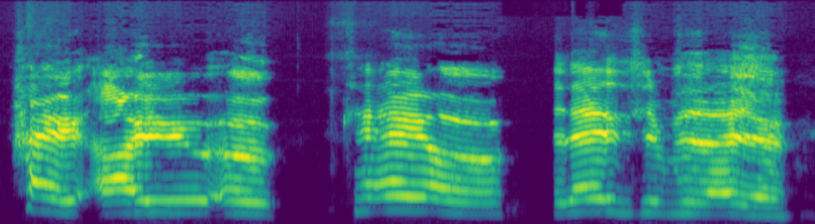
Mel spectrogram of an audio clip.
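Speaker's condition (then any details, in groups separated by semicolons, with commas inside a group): Cerebral palsy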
